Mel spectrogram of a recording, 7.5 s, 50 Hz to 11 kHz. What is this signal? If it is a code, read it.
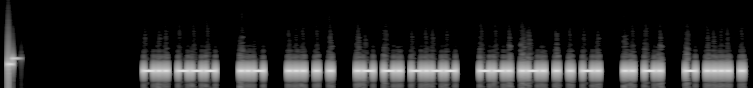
Morse code, heard as a keyed tone, about 36 wpm, 700 Hz. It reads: DO U SEE ANY GREEN IN THE
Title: Sentences from Top 500 Words and Abbreviations 35wpm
